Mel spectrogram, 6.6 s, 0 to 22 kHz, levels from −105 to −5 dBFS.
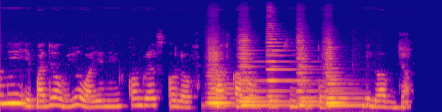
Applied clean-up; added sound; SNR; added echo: none; Bowed string instrument; -4 dB; none.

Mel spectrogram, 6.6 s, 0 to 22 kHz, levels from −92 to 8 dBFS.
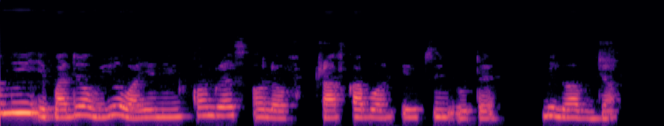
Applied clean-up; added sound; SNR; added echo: none; none; none; none.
